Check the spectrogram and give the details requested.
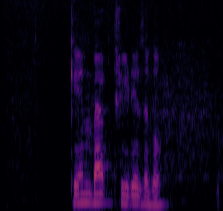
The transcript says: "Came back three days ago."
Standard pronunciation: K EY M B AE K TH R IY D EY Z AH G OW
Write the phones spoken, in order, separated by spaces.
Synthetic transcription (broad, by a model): K EY M B AE K T R IY D EY Z AH G OW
